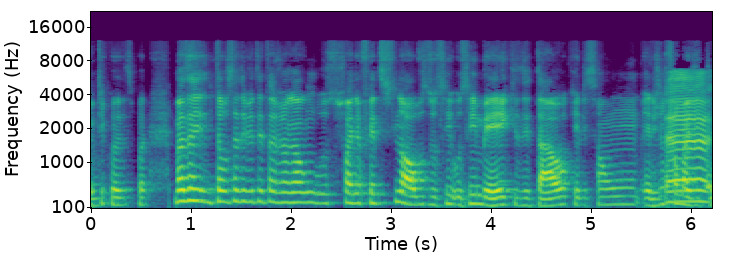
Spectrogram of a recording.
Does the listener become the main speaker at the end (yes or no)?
yes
